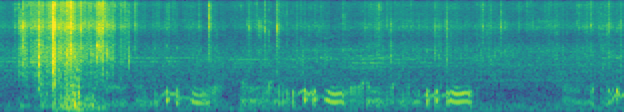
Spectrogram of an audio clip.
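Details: Loud knock and scuffle at the start, then domestic pigeons give deep, warbling coos in repeated phrases, the rolling notes rising and falling, fading toward the end.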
